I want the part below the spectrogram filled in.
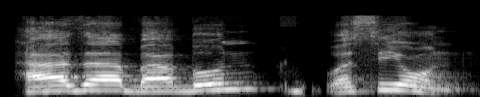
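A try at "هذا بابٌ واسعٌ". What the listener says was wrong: ওয়াসিউন একালিফ টান হবে। হাদা বাবুন ওয়াসিউন।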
